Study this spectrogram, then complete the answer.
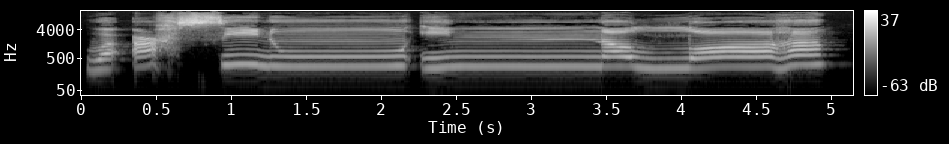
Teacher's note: واو ساکن سے پہلے پیش ہے تو واو مدہ ہو رہا ہے، تو آپ نے یہاں 2 حرکت کے برابر کھینچ کے پڑھنا ہے اور اسے ملا کر پڑھنا ہے.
